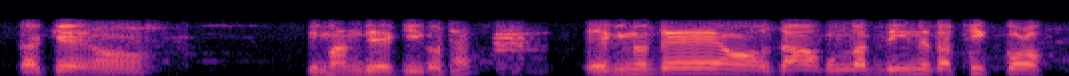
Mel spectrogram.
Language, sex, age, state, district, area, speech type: Assamese, male, 30-45, Assam, Golaghat, urban, conversation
